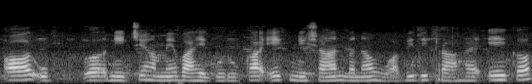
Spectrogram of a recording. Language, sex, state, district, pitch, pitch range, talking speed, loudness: Hindi, female, Haryana, Rohtak, 185 Hz, 180-200 Hz, 170 wpm, -19 LUFS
